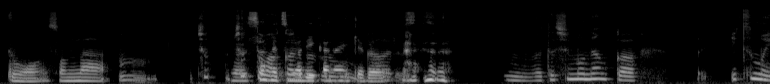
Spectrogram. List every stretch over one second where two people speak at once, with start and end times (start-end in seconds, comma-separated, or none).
2.5-3.9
